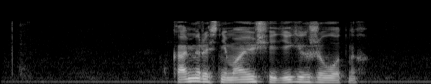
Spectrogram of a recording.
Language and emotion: Russian, neutral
